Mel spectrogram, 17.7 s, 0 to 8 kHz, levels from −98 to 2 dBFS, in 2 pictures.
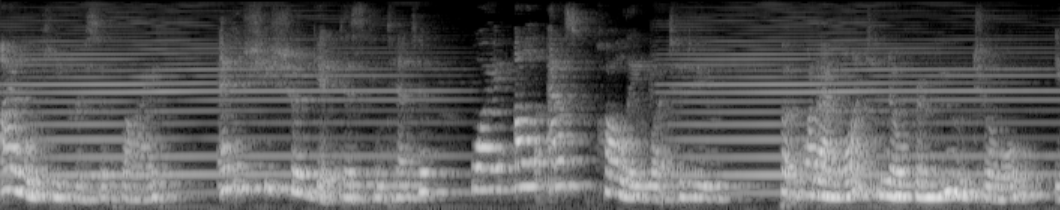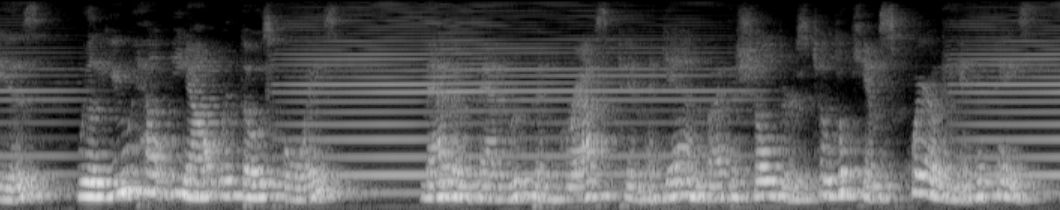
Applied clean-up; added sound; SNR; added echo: none; Bowed string instrument; 16 dB; reverberation time 1.2 s.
